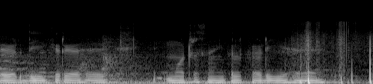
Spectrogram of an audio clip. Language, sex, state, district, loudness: Rajasthani, male, Rajasthan, Nagaur, -23 LUFS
